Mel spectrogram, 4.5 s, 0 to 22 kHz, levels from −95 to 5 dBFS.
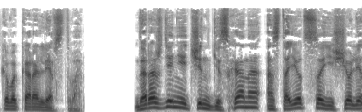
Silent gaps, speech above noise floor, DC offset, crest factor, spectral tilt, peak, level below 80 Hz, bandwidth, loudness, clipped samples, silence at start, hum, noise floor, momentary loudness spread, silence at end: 1.06-1.68 s; over 73 dB; under 0.1%; 16 dB; -3.5 dB/octave; -2 dBFS; -46 dBFS; 16.5 kHz; -17 LUFS; under 0.1%; 0.05 s; none; under -90 dBFS; 6 LU; 0 s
